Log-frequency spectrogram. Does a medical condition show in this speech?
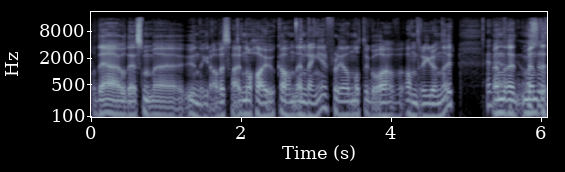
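No.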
